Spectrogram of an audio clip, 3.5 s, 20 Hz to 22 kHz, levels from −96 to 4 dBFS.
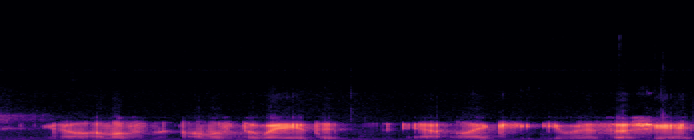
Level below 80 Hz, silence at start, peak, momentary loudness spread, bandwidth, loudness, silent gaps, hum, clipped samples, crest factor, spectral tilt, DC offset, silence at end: under -90 dBFS; 0.25 s; -4 dBFS; 17 LU; 4.4 kHz; -24 LUFS; none; 60 Hz at -75 dBFS; under 0.1%; 22 dB; -2.5 dB/octave; under 0.1%; 0 s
